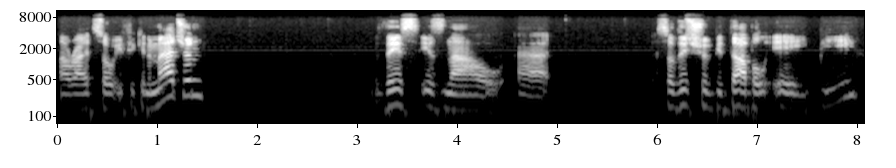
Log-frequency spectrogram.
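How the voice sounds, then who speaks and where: A man's voice: mid-range voice, expressive, slow pace, long pauses, pushed and bright. A man giving a casual, chatty coding walkthrough, thinking aloud and checking in with the viewer. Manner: chatty, self-interrupting, jokey asides; checks in with "right?" often. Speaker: coding tutor.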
